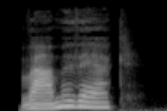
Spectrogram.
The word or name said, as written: varmeværk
